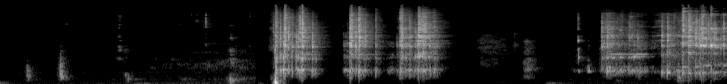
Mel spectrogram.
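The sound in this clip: Glasses and cutlery clink while a gin and tonic is mixed with canned tonic. A few sharp, isolated clinks come first, then longer bursts of clattering, all with no talk.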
